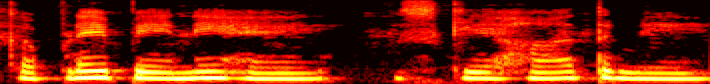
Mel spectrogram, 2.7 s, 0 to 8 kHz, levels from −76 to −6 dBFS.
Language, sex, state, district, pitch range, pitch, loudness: Urdu, female, Uttar Pradesh, Budaun, 205-225 Hz, 215 Hz, -14 LUFS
